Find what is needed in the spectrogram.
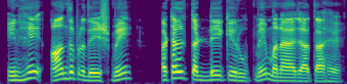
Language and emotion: Hindi, neutral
